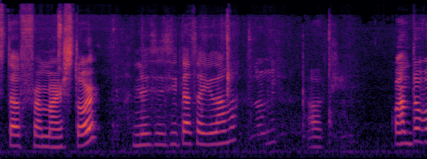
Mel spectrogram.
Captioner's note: speaking Spanish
